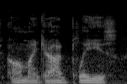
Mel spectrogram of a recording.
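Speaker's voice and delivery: quiet desperate plea. Retold or imitated. Panicking, unable to pee.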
